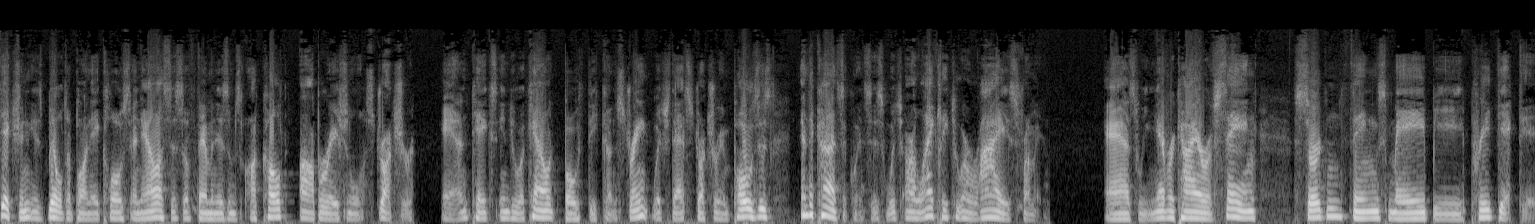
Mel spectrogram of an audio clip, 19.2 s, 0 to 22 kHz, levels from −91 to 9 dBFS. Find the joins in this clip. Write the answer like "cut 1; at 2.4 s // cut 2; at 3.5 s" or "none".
cut 1; at 8.3 s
